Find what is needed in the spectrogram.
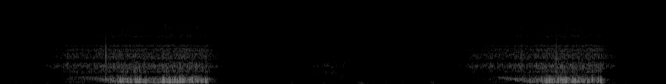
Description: Real sound of sleeping person breathing and low snoring.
